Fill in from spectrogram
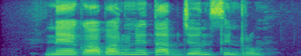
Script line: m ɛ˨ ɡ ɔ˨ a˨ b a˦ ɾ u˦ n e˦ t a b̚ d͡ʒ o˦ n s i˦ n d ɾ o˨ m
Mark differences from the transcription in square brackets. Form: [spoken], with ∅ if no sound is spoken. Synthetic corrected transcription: [n] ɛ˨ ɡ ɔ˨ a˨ b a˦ ɾ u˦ n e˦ t a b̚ d͡ʒ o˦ n s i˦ n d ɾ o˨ m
